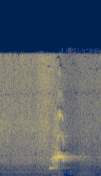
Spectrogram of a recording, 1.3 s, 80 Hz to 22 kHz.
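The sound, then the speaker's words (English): Steady, bright sizzling hiss of chicken frying in hot, snapping oil as an 11-year-old girl cooks it, with a brief high whistling squeal rising out of it about halfway through before the sizzle settles again. “as she cooks chicken in hot oil.”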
